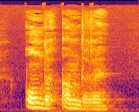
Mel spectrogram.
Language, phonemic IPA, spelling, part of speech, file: Dutch, /ˌɔndərˈɑndərə/, o.a., adverb, Nl-o.a..ogg
- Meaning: abbreviation of onder andere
